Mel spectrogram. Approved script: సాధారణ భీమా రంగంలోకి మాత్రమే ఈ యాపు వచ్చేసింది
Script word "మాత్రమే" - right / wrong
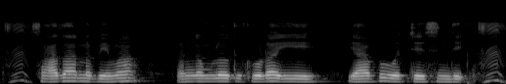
wrong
